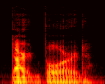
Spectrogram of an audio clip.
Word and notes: dart board: American English

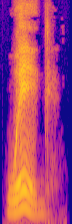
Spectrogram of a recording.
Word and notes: wig: American English

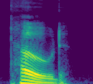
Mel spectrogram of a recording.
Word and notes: toad: American English

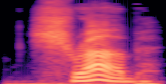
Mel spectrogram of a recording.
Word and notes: shrub: American English

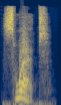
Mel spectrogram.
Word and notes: sweat: British English

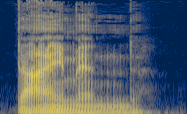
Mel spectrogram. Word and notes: diamond: American English

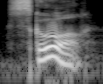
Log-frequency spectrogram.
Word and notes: school: British English

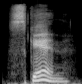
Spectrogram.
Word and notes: skin: British English

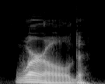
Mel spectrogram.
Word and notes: world: American English

